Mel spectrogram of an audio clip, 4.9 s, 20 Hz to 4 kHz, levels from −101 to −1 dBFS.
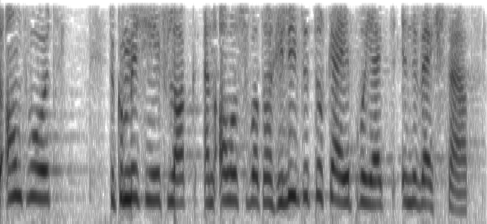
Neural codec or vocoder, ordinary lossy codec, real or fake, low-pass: none; none; real; 3.6 kHz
